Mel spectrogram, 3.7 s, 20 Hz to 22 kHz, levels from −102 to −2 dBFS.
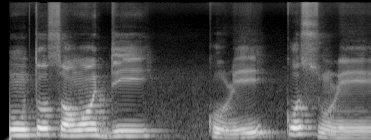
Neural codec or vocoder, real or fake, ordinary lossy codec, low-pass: autoencoder, 48 kHz, 128 numbers a frame, DAC-VAE, trained on Japanese speech; fake; none; none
